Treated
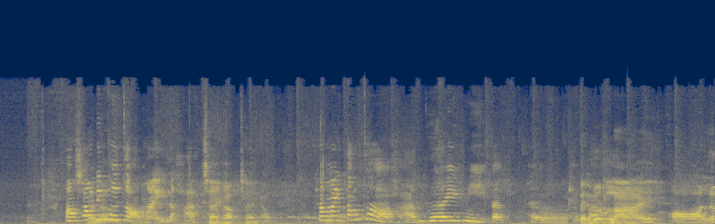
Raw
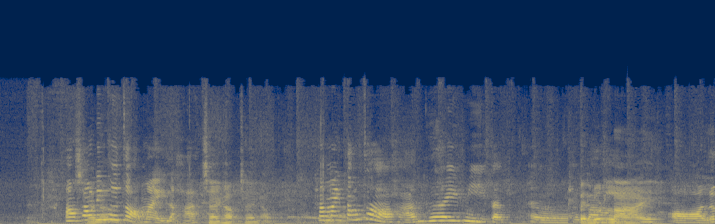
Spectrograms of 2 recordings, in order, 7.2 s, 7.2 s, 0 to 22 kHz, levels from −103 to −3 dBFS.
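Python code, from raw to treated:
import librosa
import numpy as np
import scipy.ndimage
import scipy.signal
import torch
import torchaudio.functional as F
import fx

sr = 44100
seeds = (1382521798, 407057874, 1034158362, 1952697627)

y = fx.dynamic_eq(x, sr, hz=4400.0, q=1.5, threshold_db=-44.0, ratio=4.0, max_db=5)
y = y * 10.0 ** (4.5 / 20.0)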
